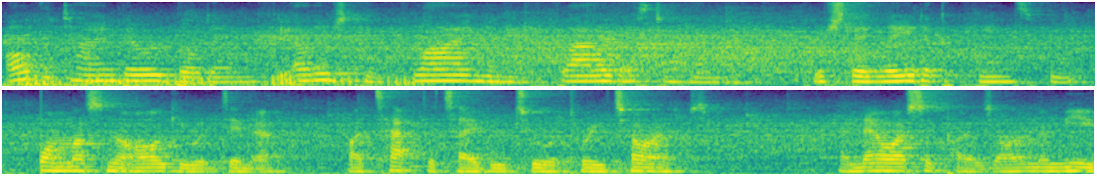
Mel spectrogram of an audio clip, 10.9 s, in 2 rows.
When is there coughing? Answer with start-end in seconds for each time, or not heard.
not heard.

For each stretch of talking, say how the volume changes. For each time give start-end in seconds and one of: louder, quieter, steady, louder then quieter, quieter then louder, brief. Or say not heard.
0.0-10.8 steady.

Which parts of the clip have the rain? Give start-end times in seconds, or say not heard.
0.0-10.8.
